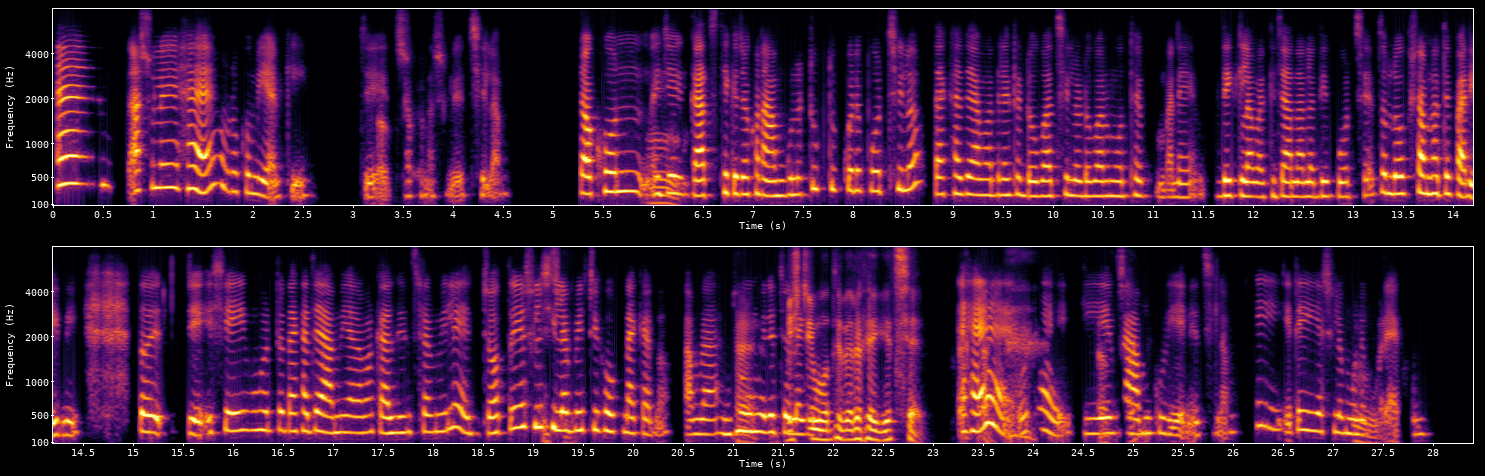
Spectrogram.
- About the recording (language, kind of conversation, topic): Bengali, podcast, বৃষ্টি বা কোনো ঋতু নিয়ে আপনার সবচেয়ে প্রিয় স্মৃতি কী?
- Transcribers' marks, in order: laugh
